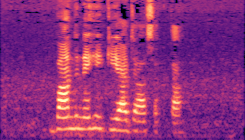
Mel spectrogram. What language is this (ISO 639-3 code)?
urd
